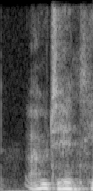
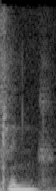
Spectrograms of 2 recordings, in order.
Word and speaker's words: Odin: Odin, yes. – Odin. You've got to say it like that as well.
